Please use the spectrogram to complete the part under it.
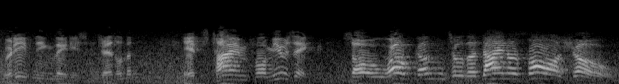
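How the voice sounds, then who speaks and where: A man with a high voice announces in vintage radio style. His voice echoes on a muffled recording with clear noise. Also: expressive, moderate pace.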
